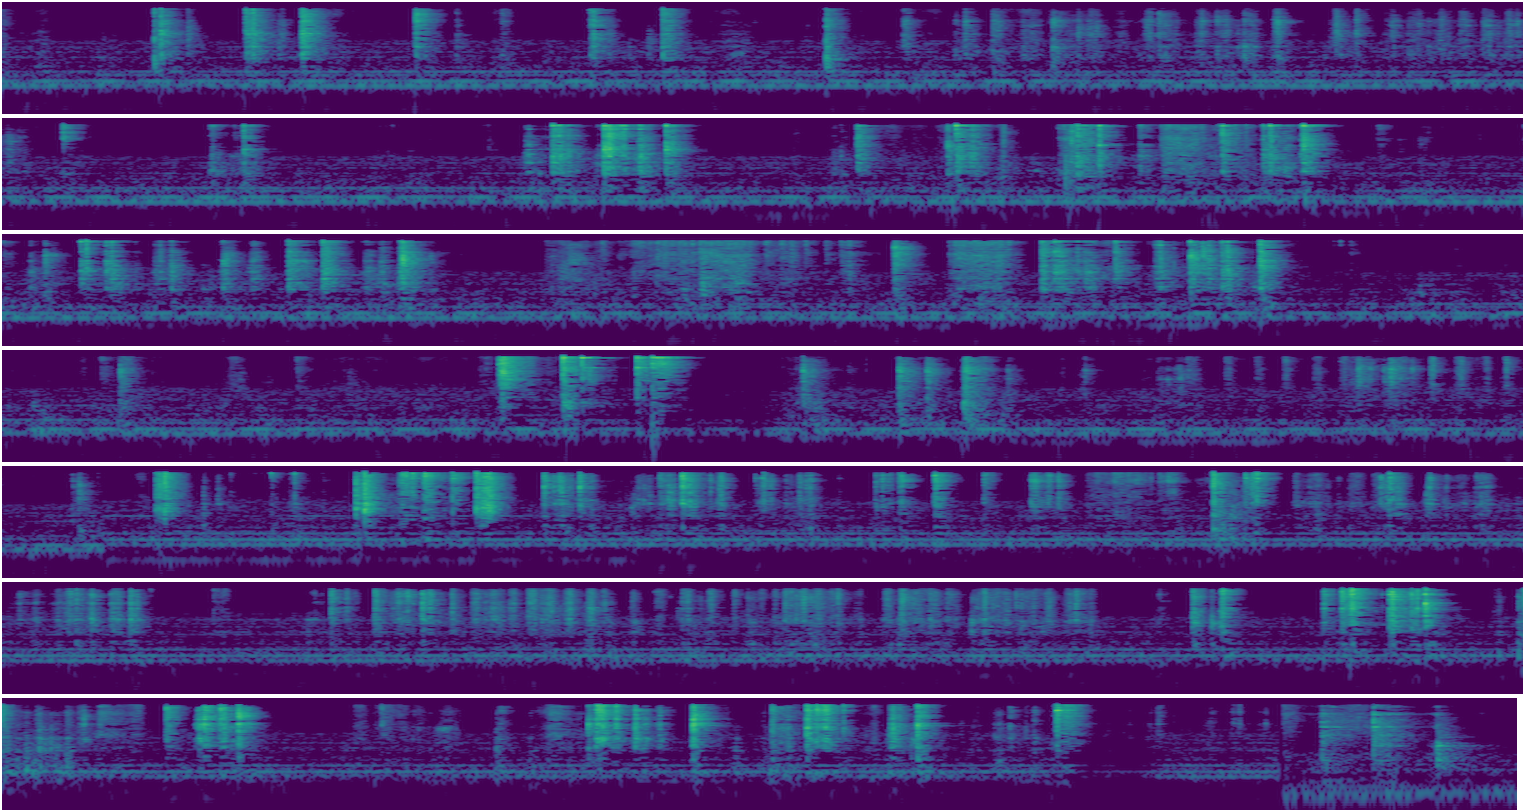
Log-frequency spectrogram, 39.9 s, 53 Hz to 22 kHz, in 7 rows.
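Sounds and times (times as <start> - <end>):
faint steady hum: 0.0 - 39.9
metal parts clicking and clinking: 19.0 - 29.1, 29.7 - 39.7.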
